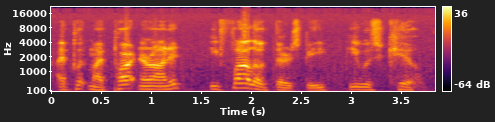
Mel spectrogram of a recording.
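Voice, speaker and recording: An actor playing a tough, cynical private detective with a clipped, sardonic delivery in a detective radio play. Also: male voice, on the high side, lively intonation, moderate pace, sharp tone, slight background noise, poor audio. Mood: stern.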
